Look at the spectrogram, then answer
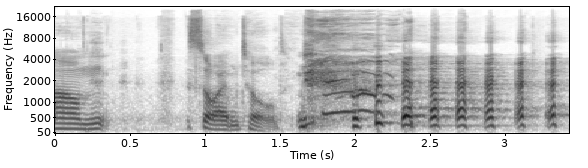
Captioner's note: both laugh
